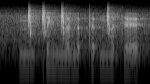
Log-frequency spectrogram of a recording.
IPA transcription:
ŋ͡ǀ ɐ ǀ e ŋ͡ǀ ɜ ŋ ɜ ʔ t ɜ ʔ ŋ͡ǀ ɜ t͡s ɛ

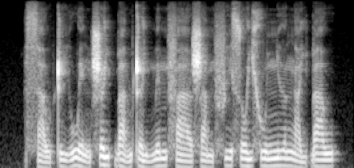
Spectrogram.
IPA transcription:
s a˨˩˨ w ʈ i˨˩˦ w e˨˩˨ ŋ ʂ ə˧ j ɓ a˨˩˦ m ʈ ə˨˩ j m e˧ m f aː˨˩ ʂ a˨˩ m f i˧ s o˧ j x u˧ ɲ ɨ˧ ə̯ ŋ a˨˩ j ɓ a˧ w

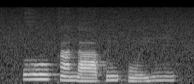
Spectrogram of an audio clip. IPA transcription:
ɣ oː˦ k ã˧ n aː˨ p ĩ˧ k ũ˨ j i˦

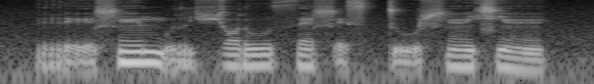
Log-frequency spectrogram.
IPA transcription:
r ḛ ɬ ẽ m ṵ r ç ɔ ɾ u θ ɛ ɬ ḛ s t ṵ ɬ ɛ̃ ɕ ɛ̃

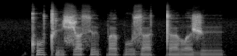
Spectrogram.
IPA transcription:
kʼ u˦ tʼ i˨ ɕ œ˧ s y˦˨ p œ˧ p u˧ z œ˧ tː œ˧ β ə˦˨ ʒ y˦

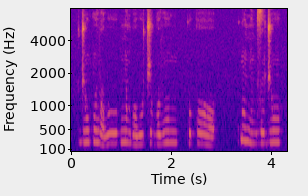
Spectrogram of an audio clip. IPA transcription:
d͡ʒ ũ˧ kʷ ĩ˧ v ə˨ w u˧ | ɲ ɔ̃˧ ɡ͡b o˨ w u˨˦ t͡ʃ ɨ˧ ɡʷ ɨ˧ v ũ˦ ŋ | ɾ u˧ k oː˦˨ | ɗ ũ˦ ɲ ĩ˧ m z ɨ˧ d͡ʒ ũ˦

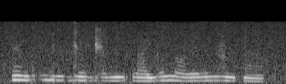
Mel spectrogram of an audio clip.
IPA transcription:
ɛ̃˧ ɡʷ ə˦ ɡ͡b iː˨ ɡ eː˨ d͡ʒ ɔ˨ m ĩ˨ kʷ aː˨ j o˦ n ɔ˨ l e˦ l iː˦ v ĩ˨ k͡p ɔ̃˨

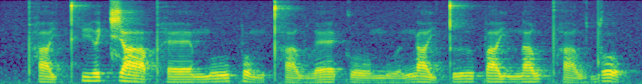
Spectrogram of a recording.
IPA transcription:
pʰ a˩˧ j t̪ʰ i˧˥ ə̯ t͡ɕ aː˧˩ pʰ ɛː˩ m uː˧˥ p o˩˧ m t̪ʰ a˩ w l ɛː˧ k oː˩ m u˩˧ ə̯ ŋ a˧˩ j t̪ ɯː˧ p a˧ j n a˧˥ w pʰ a˩˧ w d o˥˨

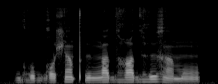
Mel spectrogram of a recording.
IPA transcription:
ɡʱ o˨ b ɡ ɔ˨ ʃ ã˦ pʼ ʉ˨ ŋ a˦ dʱ ɑ˦ dʱ ʉ˦ ɣ ã˨ m õ˨

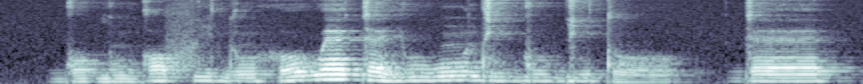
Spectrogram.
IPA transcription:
ɡ o˨ ɡ ũ˨ ɡ ɔ˧ f i˧ d ũ˨ h o˨˦ w ɛ˦ ɡ ɛ˦˨ j u˧ w ũ˦ d i˧ ɡ u˧ ɡ i˧ t o˨ | ɡ ɛ˧

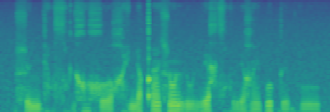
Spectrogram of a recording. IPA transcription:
ɬ ʏ˩ ɲ ɡʱ e̤˩ sˤ ɛ̤˩ ɡ x o̤˥ x o˩ χ e̤˩ ɲ ɪ˩ qʼ ẽ˥ ɬ õ˥ r u˩ r e˥ x sˤ ɛ̤˩ r ɪ˩ ʁ ẽ˩ p u˥ k ʏ˩ bʱ ũ˩

